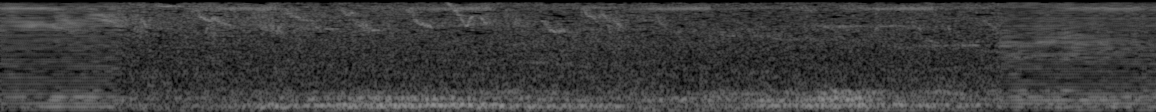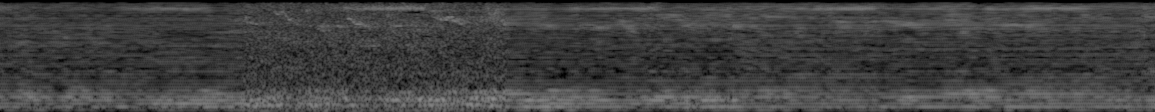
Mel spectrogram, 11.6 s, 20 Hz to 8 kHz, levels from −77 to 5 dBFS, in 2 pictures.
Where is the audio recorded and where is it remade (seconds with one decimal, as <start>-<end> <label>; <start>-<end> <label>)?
0.0-0.6 remade; 0.6-5.0 recorded; 5.0-7.0 remade; 7.0-8.3 recorded; 8.3-11.6 remade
